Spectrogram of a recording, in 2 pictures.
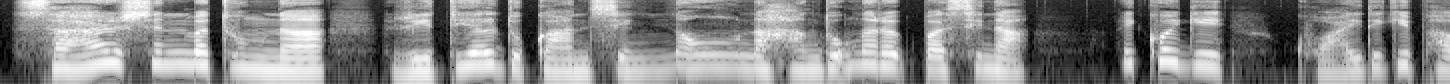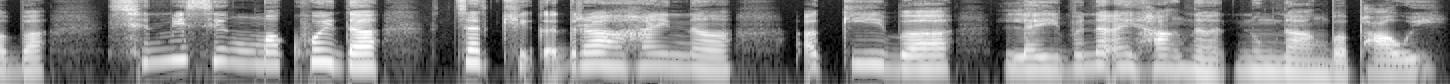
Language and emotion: Manipuri, fearful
